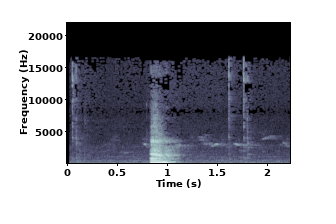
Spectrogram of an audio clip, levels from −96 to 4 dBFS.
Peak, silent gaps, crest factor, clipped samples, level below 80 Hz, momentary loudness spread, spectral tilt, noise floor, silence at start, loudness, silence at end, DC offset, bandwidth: -2 dBFS; none; 18 dB; under 0.1%; -52 dBFS; 26 LU; -6 dB/octave; -47 dBFS; 0.85 s; -13 LUFS; 1.1 s; under 0.1%; 17 kHz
